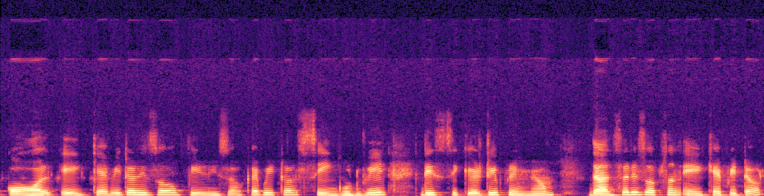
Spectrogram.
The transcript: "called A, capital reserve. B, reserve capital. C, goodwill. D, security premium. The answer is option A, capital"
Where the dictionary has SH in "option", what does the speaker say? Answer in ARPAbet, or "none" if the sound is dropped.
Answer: S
